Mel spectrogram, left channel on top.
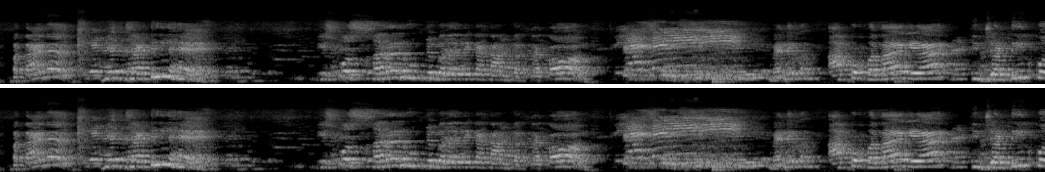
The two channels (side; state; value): both; identical; correlation 1.00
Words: पता है ना, ये जटिल है, इसको सरल रूप में बदलने का काम करता है। कौन? मैंने आपको बताया गया कि जटिल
